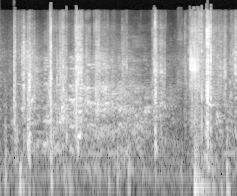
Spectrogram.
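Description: An old rubber balloon squeaking and rubbing as it is twisted into a Snoopy balloon animal, in a run of irregular scratchy bursts that pause briefly before a louder final stretch.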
